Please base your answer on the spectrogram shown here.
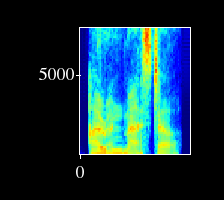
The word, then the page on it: ironmaster: Indian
